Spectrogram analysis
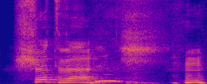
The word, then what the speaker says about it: Kjotve: Shutve. You don't pronounce the E like an A.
